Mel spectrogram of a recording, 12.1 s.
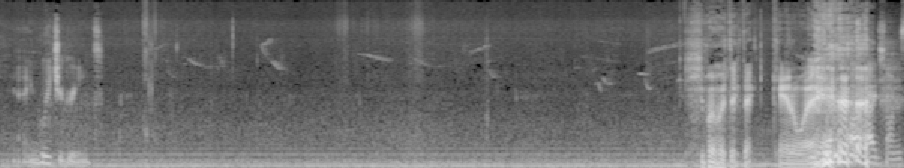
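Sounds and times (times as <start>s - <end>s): low outdoor background hum: 0.0s - 12.0s
faint bird chirps: 2.1s - 9.3s.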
